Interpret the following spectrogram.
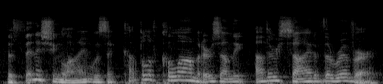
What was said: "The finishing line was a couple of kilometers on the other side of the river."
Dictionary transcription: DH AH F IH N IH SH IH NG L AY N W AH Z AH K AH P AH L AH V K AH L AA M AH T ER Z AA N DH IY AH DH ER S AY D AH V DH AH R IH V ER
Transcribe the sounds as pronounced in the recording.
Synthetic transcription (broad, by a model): DH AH F IH N IH SH IH NG L AY N W AH Z AH K AH P L AH V K AH L AA M AH T ER Z N DH IY AH DH ER S AY D AH V DH AH R IH V ER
